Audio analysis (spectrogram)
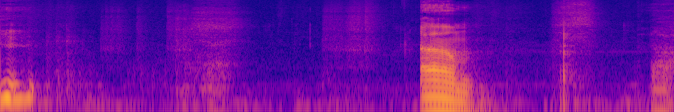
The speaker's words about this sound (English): excuse my sniffling, I'm getting over some allergies.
